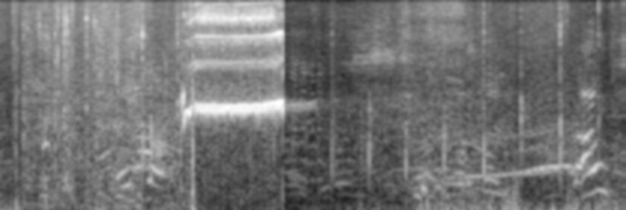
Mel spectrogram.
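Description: Referee's whistle: one steady blast of under a second, a little over a second in.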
